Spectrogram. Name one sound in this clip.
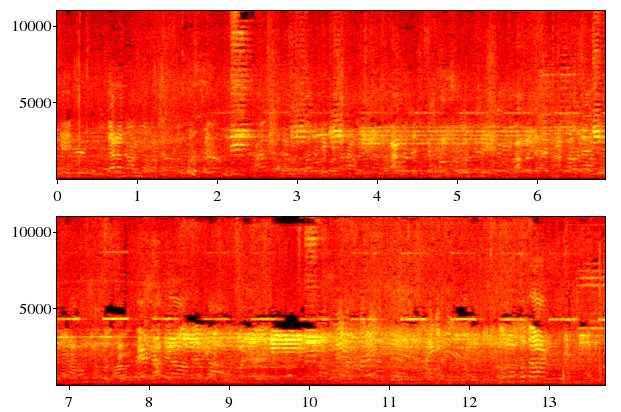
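Footsteps shuffle on a wet street.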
